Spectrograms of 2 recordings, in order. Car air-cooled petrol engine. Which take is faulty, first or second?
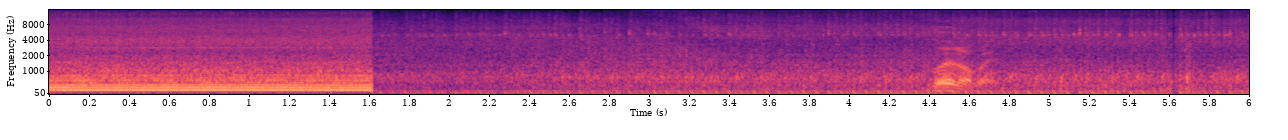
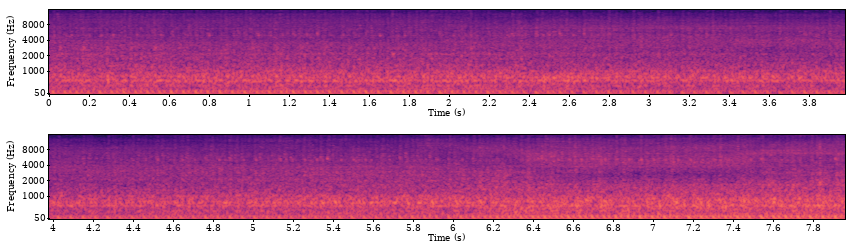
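second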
